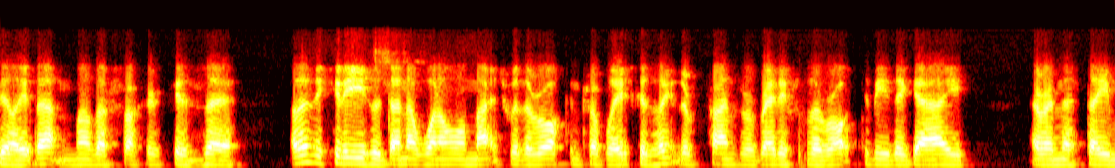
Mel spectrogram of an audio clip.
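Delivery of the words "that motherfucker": put-on annoyed wrestler voice. Retelling what The Rock said after the match: imitating an annoyed The Rock. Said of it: "The Rock afterwards looks quite annoyed".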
